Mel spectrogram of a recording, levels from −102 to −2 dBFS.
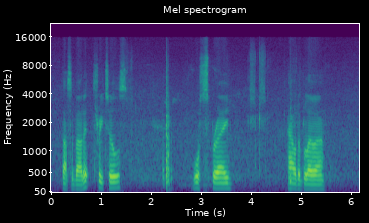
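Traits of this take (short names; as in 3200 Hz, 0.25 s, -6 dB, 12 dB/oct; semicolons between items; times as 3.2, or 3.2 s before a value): noise floor -58 dBFS; spectral tilt -3.5 dB/oct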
